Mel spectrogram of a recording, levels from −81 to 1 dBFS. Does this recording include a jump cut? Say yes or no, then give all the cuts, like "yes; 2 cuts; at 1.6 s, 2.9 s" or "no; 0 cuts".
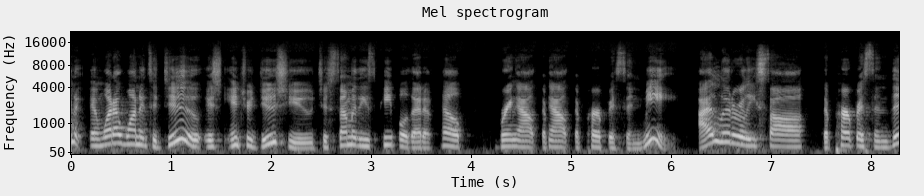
yes; 3 cuts; at 1.5 s, 4.8 s, 6.2 s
